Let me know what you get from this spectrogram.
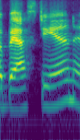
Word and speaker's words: Bastien: You can follow me on Twitter at my first and last name, Angelica Bastien, and Bastien is spelled B-A-S-T-I-E-N.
